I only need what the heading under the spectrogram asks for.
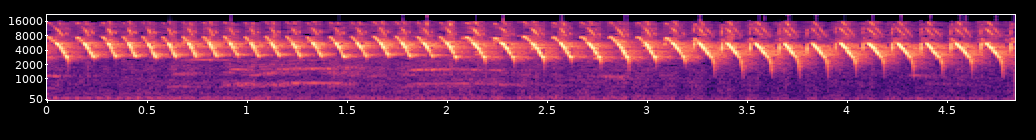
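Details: Courting male canary directing song at a female; a long run of quick, repeated high chirps, each note sliding down, delivered at a steady pulse.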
